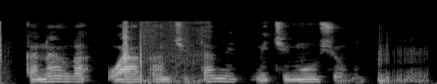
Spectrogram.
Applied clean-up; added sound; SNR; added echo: classical method log-MMSE.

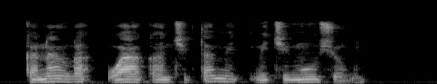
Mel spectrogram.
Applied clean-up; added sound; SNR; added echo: none; none; none; none.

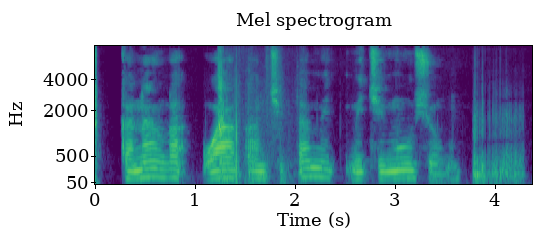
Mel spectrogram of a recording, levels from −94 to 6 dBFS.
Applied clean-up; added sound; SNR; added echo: neural mask model RNNoise.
